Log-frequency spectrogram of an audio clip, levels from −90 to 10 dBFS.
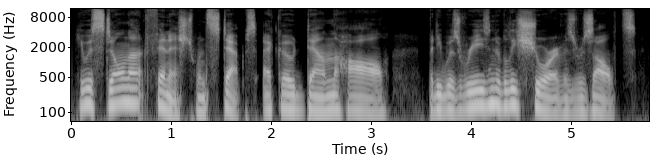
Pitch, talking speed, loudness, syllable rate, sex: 110 Hz, 195 wpm, -21 LUFS, 5.0 syllables/s, male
